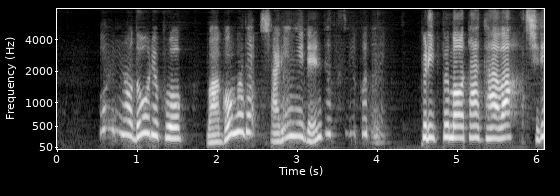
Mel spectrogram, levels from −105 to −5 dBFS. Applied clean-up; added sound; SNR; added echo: neural mask model DeepFilterNet 3.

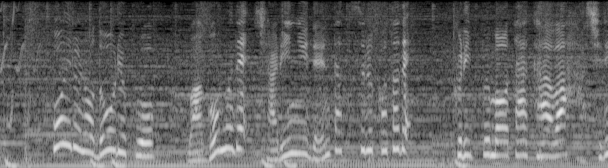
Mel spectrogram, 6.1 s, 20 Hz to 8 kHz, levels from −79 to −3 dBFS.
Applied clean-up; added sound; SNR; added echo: none; none; none; none.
